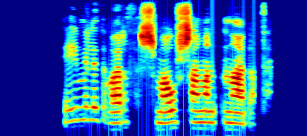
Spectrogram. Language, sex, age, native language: Icelandic, female, 30-39, Icelandic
